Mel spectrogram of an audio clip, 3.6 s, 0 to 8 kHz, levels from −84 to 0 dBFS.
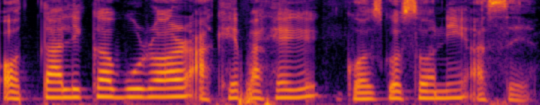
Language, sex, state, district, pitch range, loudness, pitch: Assamese, female, Assam, Kamrup Metropolitan, 185-235 Hz, -18 LUFS, 215 Hz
